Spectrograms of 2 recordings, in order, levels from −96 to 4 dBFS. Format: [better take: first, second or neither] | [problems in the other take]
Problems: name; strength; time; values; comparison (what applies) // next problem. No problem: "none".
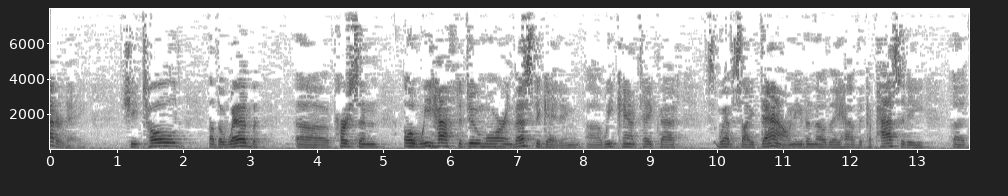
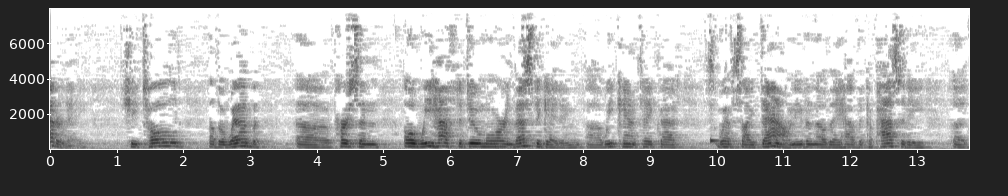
first | background sound (Cowbell); 13 dB below the speech // room echo; dies away in 0.2 s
